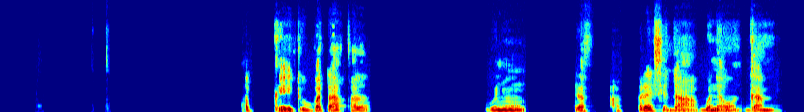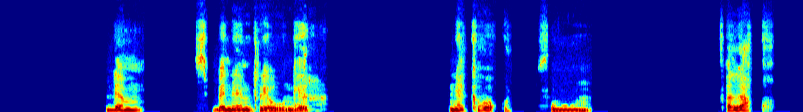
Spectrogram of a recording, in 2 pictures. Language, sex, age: Wolof, male, 25-35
